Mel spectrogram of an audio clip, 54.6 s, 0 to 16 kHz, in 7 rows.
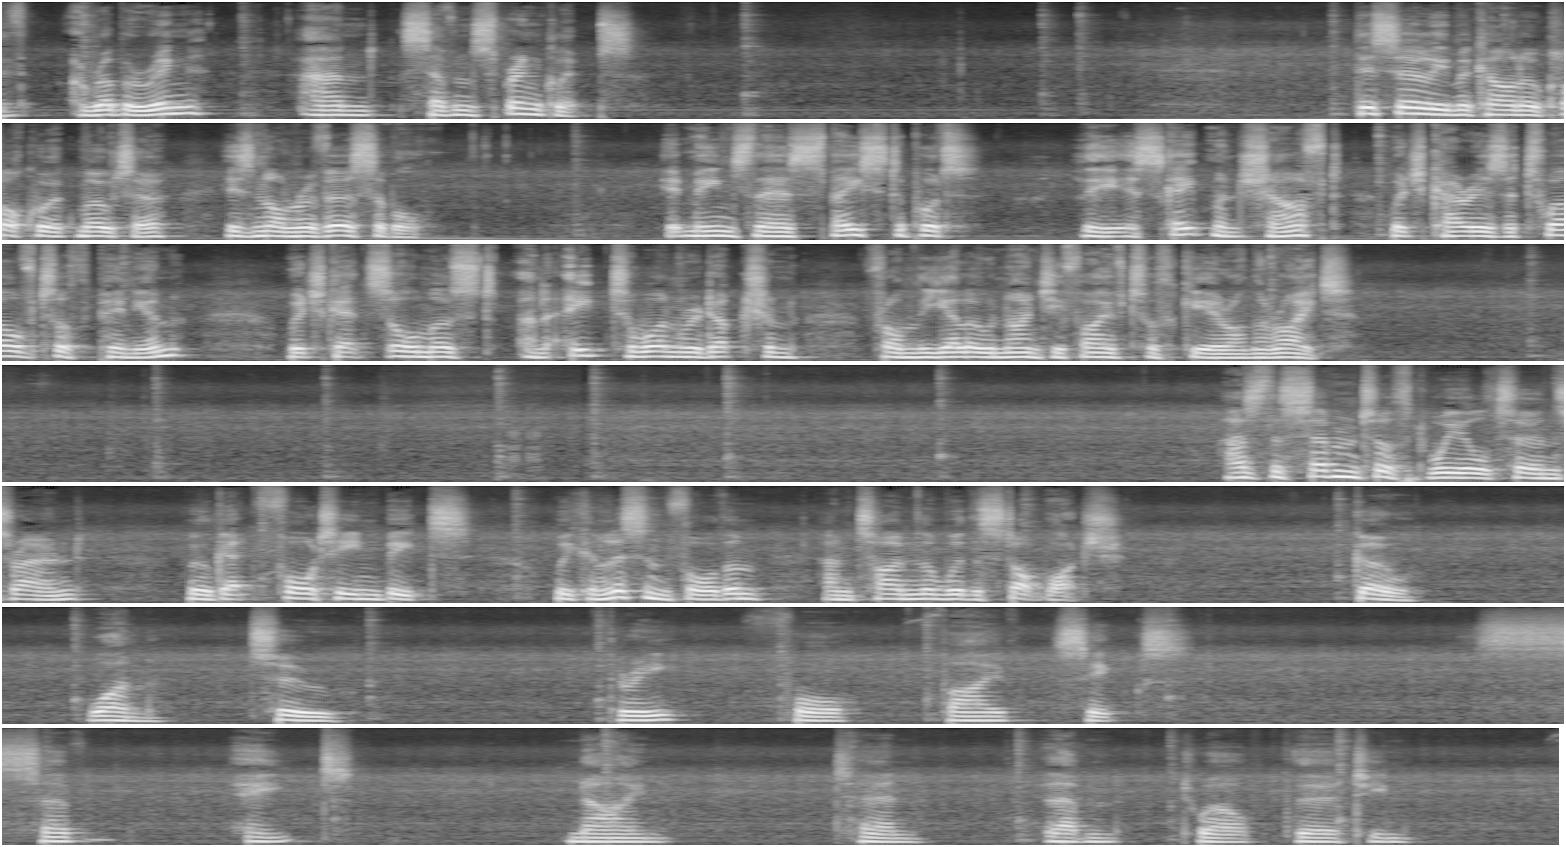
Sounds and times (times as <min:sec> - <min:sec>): Speech: 0:00.0 - 0:03.3, 0:06.8 - 0:10.0, 0:11.1 - 0:22.4, 0:29.5 - 0:36.9, 0:38.0 - 0:38.4, 0:39.4 - 0:40.9, 0:42.1 - 0:45.0, 0:46.4 - 0:48.7, 0:49.7 - 0:50.3, 0:51.0 - 0:54.0.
